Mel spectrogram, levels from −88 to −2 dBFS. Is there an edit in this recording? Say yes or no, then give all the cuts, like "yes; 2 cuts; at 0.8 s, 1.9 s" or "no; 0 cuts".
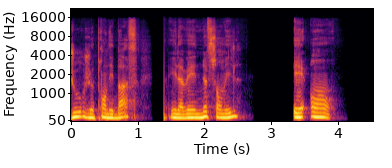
yes; 1 cut; at 1.4 s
